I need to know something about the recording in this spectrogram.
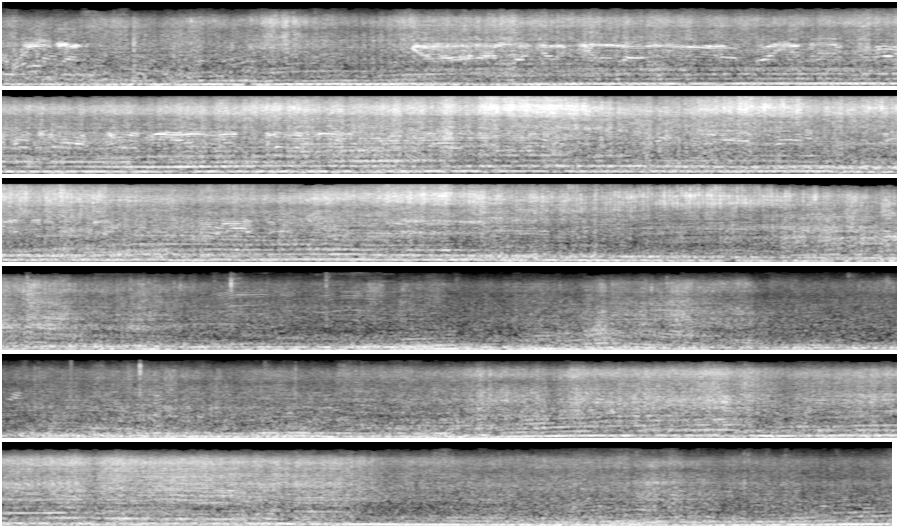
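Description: Race car engines roar loudly and rev up and down.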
